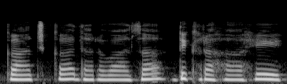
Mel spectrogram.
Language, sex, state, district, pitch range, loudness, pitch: Hindi, female, Madhya Pradesh, Bhopal, 215-240 Hz, -17 LUFS, 225 Hz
